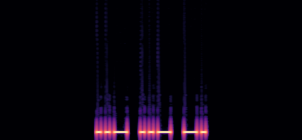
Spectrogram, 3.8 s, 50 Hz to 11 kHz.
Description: Morse code, heard as a keyed tone, about 22 wpm, 700 Hz. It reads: UUN
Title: All Cut Numbers - 3-Digit 22wpm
